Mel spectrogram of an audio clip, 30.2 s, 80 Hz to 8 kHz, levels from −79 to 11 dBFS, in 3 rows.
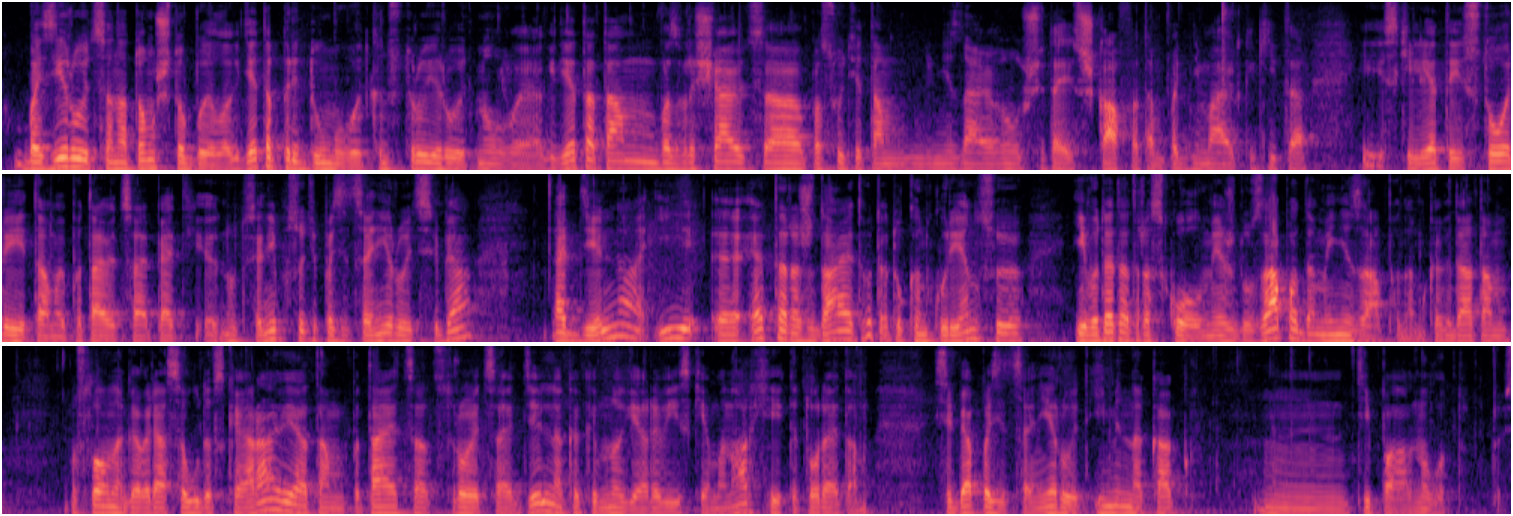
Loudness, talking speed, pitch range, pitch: -19 LUFS, 155 wpm, 100-125 Hz, 110 Hz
